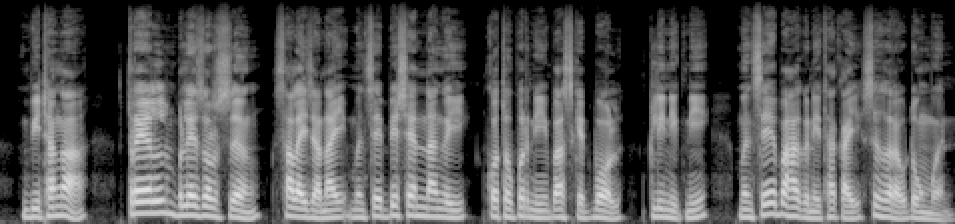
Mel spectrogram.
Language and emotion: Bodo, neutral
